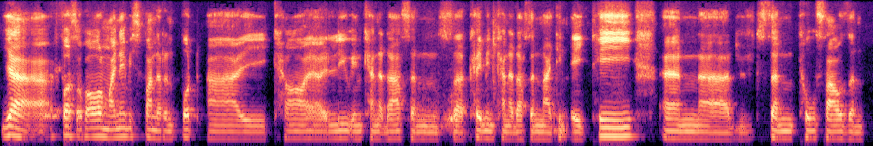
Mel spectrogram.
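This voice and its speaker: A middle-aged man speaking English with a French accent, a guest in a casual online chat, halting and restarting his phrases. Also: on the low side, fairly even intonation, darkish tone. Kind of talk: casual video-call chat.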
